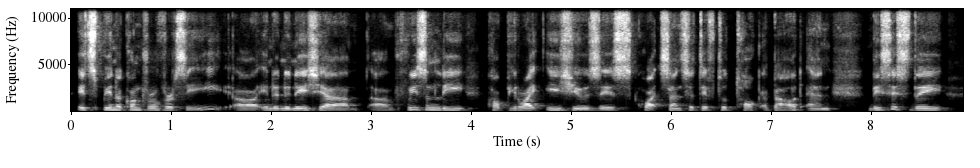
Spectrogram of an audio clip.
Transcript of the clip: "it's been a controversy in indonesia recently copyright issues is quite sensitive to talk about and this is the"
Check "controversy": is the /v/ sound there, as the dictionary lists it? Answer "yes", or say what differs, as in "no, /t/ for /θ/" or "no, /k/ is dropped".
yes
